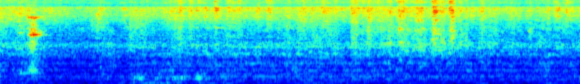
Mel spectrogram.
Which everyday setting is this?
kitchen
